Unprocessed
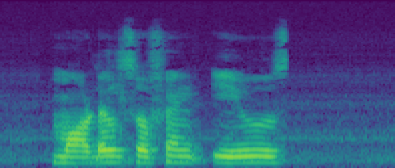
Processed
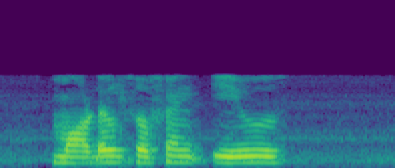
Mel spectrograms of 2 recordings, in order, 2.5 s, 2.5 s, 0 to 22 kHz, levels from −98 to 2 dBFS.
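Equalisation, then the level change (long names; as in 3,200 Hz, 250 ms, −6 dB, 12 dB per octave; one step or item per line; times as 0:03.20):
high-pass filter 44 Hz
linear-phase brick-wall low-pass 3,400 Hz
low-shelf EQ 430 Hz +8.5 dB
−1.0 dB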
